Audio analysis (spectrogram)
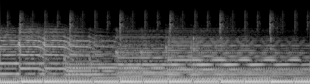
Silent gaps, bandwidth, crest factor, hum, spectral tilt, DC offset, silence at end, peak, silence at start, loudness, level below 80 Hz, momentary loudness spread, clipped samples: none; 11.5 kHz; 10 dB; none; -6.5 dB/octave; under 0.1%; 0 s; -6 dBFS; 0 s; -17 LUFS; -28 dBFS; 2 LU; under 0.1%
